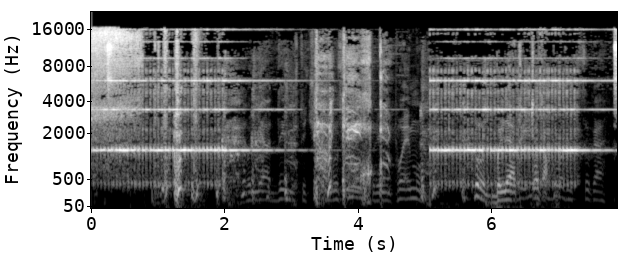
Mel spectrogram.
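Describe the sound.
Intermittent ringback tone in a phone receiver after dialing, a steady high electronic tone heard in a stretch at the start and again from the middle to the end, with a voice talking in between.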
